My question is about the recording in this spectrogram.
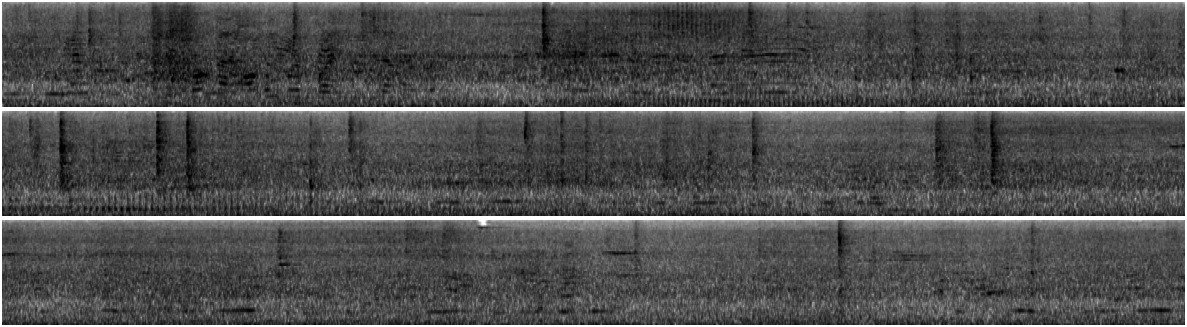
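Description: Busy street-market ambience: a steady rumble of road traffic with people talking in the background and a few sharp clicks scattered through it.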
